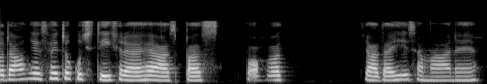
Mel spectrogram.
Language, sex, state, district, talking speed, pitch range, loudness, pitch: Hindi, female, Punjab, Pathankot, 170 wpm, 190-225 Hz, -15 LUFS, 200 Hz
